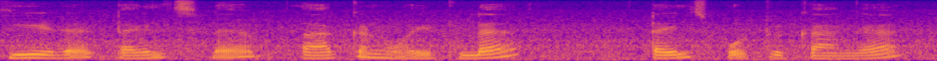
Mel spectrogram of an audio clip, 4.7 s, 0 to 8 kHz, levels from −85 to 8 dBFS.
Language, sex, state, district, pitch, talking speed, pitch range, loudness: Tamil, male, Tamil Nadu, Nilgiris, 140 Hz, 90 wpm, 105-165 Hz, -17 LUFS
